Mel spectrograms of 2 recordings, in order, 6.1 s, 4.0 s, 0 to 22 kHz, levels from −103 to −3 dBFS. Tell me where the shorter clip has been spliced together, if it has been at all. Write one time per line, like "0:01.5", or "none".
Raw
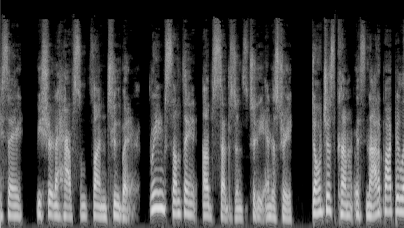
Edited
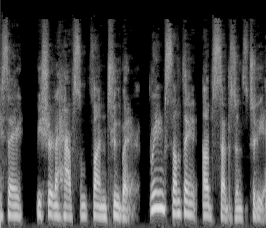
none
